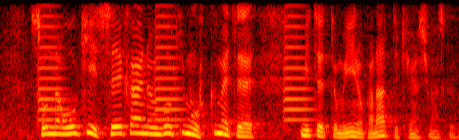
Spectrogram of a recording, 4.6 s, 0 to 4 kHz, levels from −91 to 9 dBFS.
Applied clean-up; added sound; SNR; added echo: none; Brass instrument; 13 dB; none.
